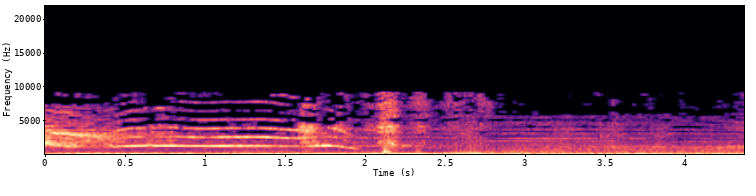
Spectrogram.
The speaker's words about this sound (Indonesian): tiba-tiba saja terdengar suara teriakan. Awalnya kukira itu saudaraku.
